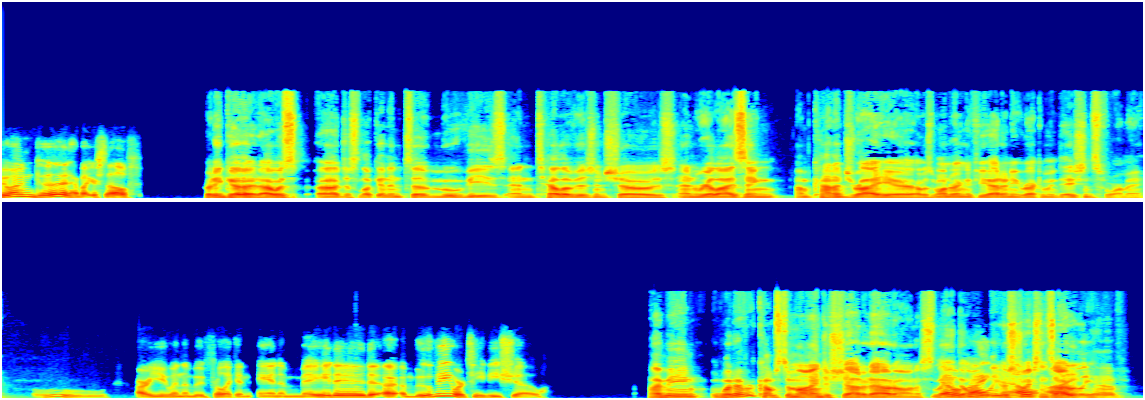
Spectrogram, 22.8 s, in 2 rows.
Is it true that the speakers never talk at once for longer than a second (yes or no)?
no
